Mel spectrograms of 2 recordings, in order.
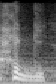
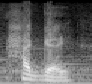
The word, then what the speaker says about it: حجاي: اسمه حجاي، وهو إحنا أحيانا نغلط في الاسم نقول حجي، لكن هو النطق بتاعه الأصلي حجاي، وده الاسم معناها عيد، اللي هي جاية من الحج، ده عيد.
